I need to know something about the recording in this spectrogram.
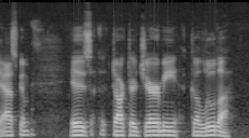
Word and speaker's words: Gillula: And I'm here with, and I hope I pronounce his name correctly. That's one thing I forgot to ask him, is Dr. Jeremy Gillula.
